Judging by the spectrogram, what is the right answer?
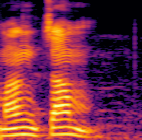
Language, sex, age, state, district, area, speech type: Telugu, male, 45-60, Andhra Pradesh, Eluru, rural, read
